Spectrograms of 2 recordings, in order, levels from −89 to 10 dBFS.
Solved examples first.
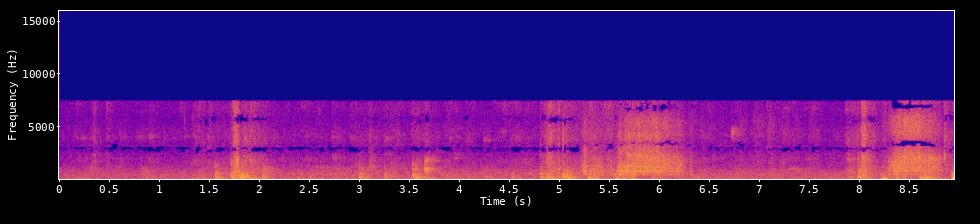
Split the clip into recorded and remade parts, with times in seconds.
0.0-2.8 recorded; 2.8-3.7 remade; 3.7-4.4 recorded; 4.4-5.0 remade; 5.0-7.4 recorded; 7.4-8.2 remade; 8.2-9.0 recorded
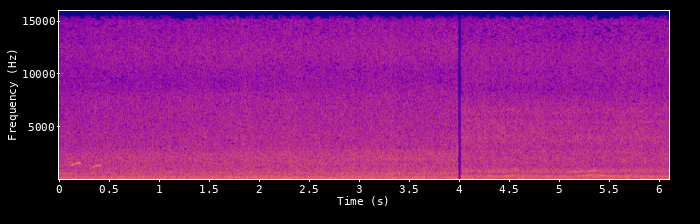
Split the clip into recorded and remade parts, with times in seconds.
0.0-3.0 recorded; 3.0-4.2 remade; 4.2-6.1 recorded

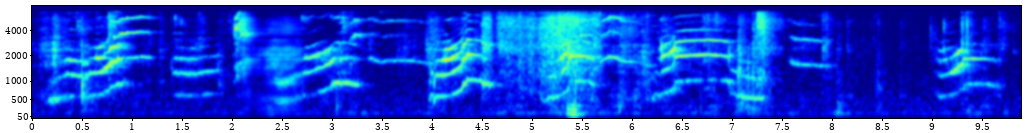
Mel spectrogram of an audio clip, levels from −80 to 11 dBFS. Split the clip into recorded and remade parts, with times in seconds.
0.0-2.1 recorded; 2.1-2.7 remade; 2.7-9.9 recorded

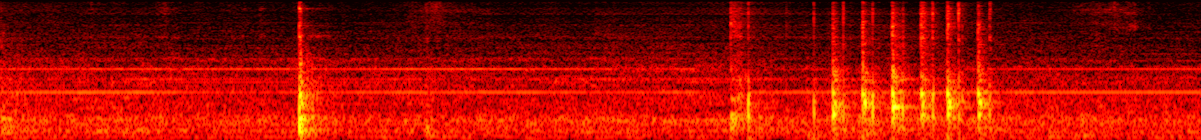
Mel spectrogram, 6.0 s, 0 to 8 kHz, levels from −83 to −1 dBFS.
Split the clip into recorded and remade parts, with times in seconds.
0.0-0.4 recorded; 0.4-0.9 remade; 0.9-2.4 recorded; 2.4-4.7 remade; 4.7-6.0 recorded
